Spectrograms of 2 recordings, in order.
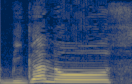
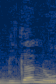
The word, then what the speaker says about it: Biganos: autour du bassin d'Arcachon, c'est Biganos, Andernos. Mais il y a beaucoup de régions en France où on ne prononce pas la dernière lettre. C'est donc c'est Andernos, c'est Biganos.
